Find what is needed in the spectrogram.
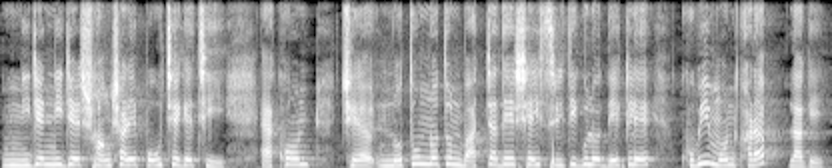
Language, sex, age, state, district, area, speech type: Bengali, female, 45-60, West Bengal, Paschim Bardhaman, urban, spontaneous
